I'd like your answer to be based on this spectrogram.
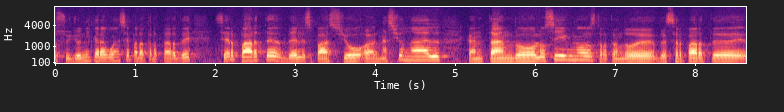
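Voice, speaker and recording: A man, a researcher explaining findings in a measured way, pausing often with "eh". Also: mid-range voice, a little mellow. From Costa Rica. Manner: measured, explanatory, frequent "eh" pauses. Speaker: researcher guest. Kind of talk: academic interview answer.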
